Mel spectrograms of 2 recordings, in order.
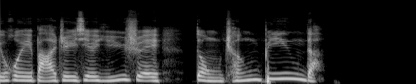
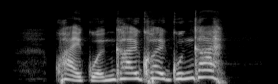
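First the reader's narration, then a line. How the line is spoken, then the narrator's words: Roaring. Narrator (Chinese): 大山吼叫着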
